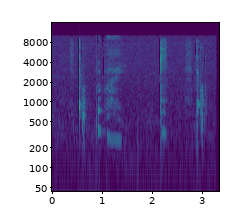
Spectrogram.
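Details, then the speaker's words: 3-week-old baby girl, weighing 8 lb 12 oz and awake, with recurrent hiccups: four sharp, brief catches of breath at irregular spacing with a short vocal sound between them. "we have the hiccups again look at us and our cute little pink socks"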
